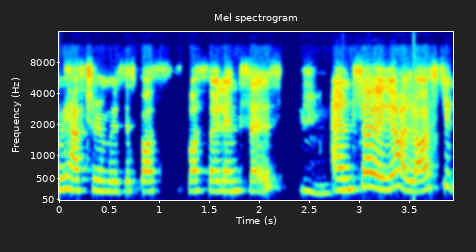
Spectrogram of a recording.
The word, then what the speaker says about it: Bartholin: I keep saying it wrong. I think it's Bartholinian cyst or whatever. – Bartholin.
